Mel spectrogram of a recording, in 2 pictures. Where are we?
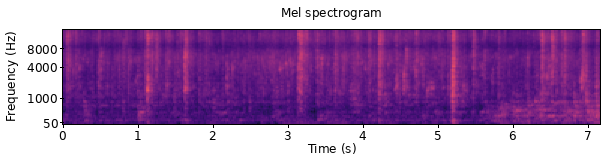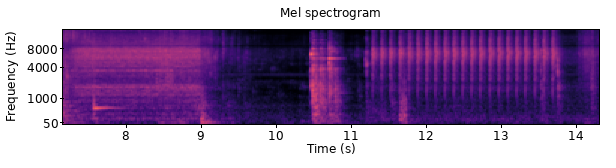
in a kitchen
